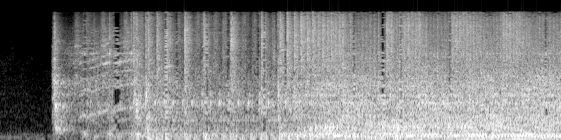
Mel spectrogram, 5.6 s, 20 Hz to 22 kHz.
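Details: Kohler Courage SV540 20hp single-cylinder tractor engine, over a thousand hours with valves never adjusted, previously wouldn't start despite good spark, new carburetor, plug and fuel filter; started with valve cover refitted, brief cranking then catches at once and runs evenly.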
